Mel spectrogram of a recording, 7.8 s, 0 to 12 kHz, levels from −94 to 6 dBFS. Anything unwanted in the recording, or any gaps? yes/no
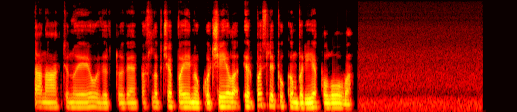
no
